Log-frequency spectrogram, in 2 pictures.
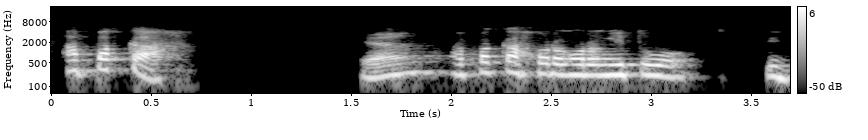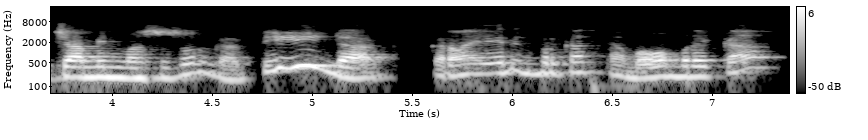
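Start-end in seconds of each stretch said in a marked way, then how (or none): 4.7-5.6 a loud, high, emphatic "Tidak"; firm preacher's no. Acted. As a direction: slam the answer "Tidak" down hard. Emphatic answer to own question.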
